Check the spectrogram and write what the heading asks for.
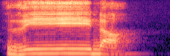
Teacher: یہاں پر یا مدہ ہے، ایک الف کی مقدار لمبا کر کے پڑھا جائے گا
